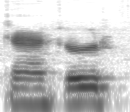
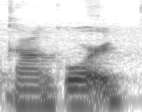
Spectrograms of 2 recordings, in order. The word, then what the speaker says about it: Concord: She was actually from the city of Concord, and she made it very known that they pronounce it Concord. So we're going to say Concord instead of Concord.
